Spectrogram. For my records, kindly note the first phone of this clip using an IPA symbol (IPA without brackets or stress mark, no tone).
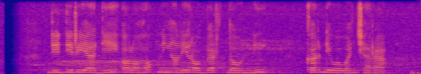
d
